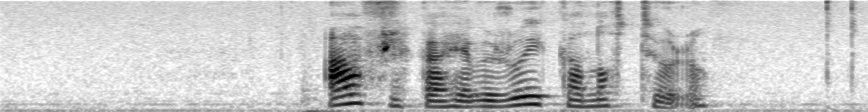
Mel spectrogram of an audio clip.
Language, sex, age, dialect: Faroese, female, 36-60, Suðurstreymoy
